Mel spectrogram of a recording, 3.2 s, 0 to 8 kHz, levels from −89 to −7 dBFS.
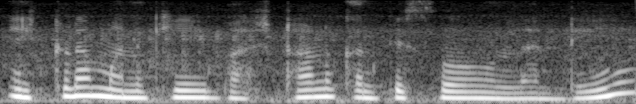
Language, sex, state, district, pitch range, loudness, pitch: Telugu, female, Andhra Pradesh, Annamaya, 180-215 Hz, -14 LUFS, 195 Hz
